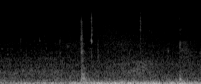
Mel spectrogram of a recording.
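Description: A landing net being set out in an aluminum boat: a few light knocks and clicks, starting a little under a second in, over a steady low rumble.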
